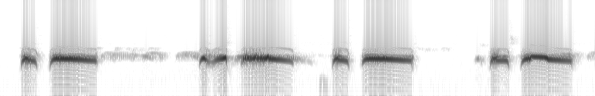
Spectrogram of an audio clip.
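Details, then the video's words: Spotted dove cooing fast in 'thúc gù' style to lure rival doves to fight. Loud, low phrases repeat about every one and a half seconds, each a short double note then a sustained coo, with soft murmurs between them. "cu gáy thúc gù giọng hay hạp bổi nghe nhanh gáy nhanh về cội đấu"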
